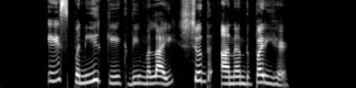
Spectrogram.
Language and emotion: Punjabi, happy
